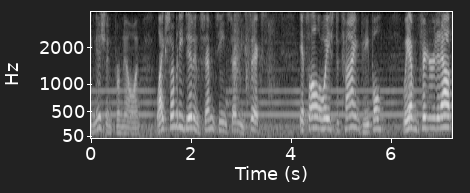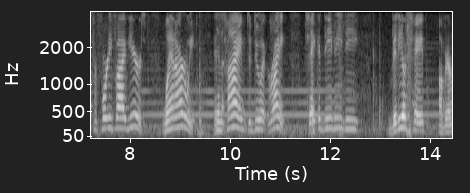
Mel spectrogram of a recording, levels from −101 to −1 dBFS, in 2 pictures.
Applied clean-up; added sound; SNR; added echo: none; Brass instrument; 19 dB; none.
